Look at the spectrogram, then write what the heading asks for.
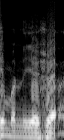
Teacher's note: yaitu memasukkan nunnya kepada huruf ya, dan hukumnya yaitu idgham bi gunnah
